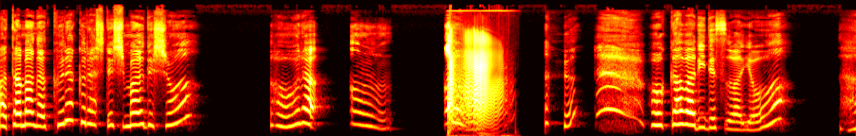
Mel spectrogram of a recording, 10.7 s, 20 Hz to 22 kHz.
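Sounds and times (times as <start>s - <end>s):
speech: 0.1s - 2.5s, 3.4s - 5.0s, 5.6s - 6.4s, 7.0s - 9.9s, 10.5s - 10.6s
fart released into a cupped hand: 5.6s - 6.5s.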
